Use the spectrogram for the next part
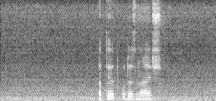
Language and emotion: Russian, neutral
